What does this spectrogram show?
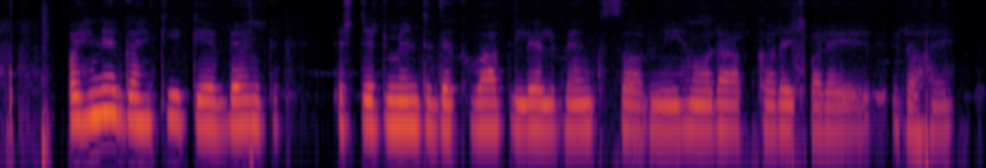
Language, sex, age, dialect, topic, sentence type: Maithili, female, 51-55, Bajjika, banking, statement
